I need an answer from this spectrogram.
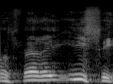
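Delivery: put-on heavy German accent, slow. Retelling a pilot's reply to the speaker's question: heavy German accent as Ernst Udet. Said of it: "He said in a heavy German accent".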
